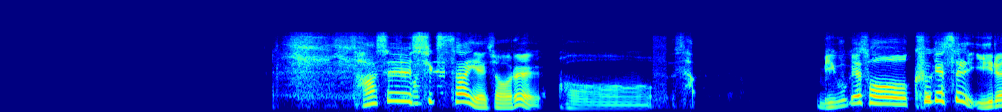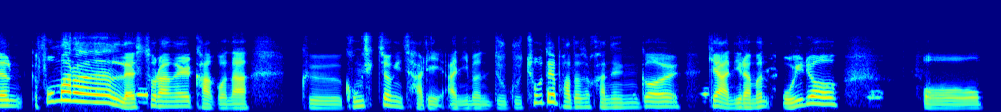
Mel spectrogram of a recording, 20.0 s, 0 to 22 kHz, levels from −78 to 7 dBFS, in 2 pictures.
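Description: At 3.29–4.47, 5.42–5.47, 11.39–11.52, 17.03–17.12, 17.7–17.8 and 18.68–19.24 s, an echo leak sends the speech back 411 to 480 ms late and roughly 5 to 35 dB down. It is likely an echo canceller missing loudspeaker pickup. Unlike reverberation, it is a distinct delayed repeat rather than a smooth tail.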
